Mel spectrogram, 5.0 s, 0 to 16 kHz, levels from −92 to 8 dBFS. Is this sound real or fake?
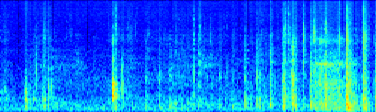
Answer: fake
